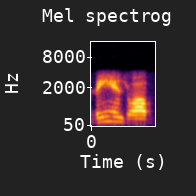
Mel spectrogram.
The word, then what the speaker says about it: Vandroff: I wanna play on the safe side because I don't want to butcher your name because people, my last name is Vandroff. People like Vandroff, Vanderhoff. So listen, I'm right.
